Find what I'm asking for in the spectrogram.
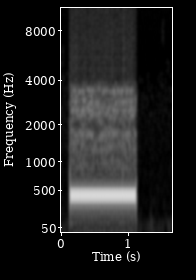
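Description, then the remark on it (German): A single steady, mid-pitched ringback tone sounds on a phone line for about one second, then stops, leaving silence. No one speaks. “Jetzt klingelt's.”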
